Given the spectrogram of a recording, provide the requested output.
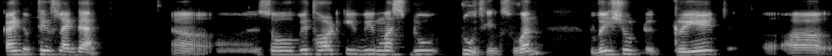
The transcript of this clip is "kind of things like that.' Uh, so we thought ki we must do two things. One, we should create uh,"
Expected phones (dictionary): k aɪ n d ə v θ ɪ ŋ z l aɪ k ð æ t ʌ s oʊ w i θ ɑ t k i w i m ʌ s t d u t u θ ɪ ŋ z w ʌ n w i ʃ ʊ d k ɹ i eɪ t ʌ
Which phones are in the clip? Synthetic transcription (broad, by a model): k aɪ n d ə v t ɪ ŋ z l aɪ k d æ t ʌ s oʊ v i t ɑ t k i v i m ʌ s t d u t u t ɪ ŋ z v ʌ n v i ʃ ʊ d k ɹ i eɪ t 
